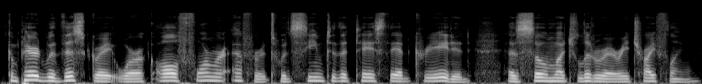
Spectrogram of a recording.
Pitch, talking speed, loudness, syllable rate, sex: 150 Hz, 180 wpm, -17 LUFS, 4.8 syllables/s, male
